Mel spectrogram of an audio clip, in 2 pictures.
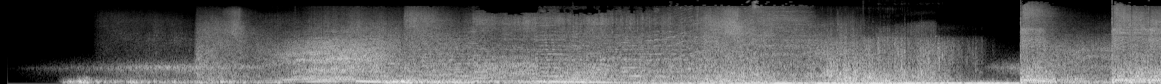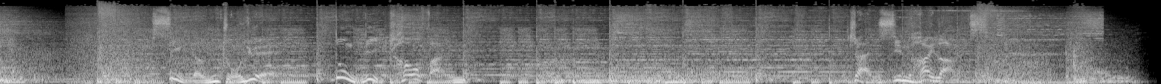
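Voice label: Mandarin, TV; Toyota Hilux; 30s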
